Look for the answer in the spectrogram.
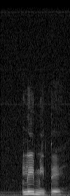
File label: "limite", accent; laboratori fonetica; practiques accent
